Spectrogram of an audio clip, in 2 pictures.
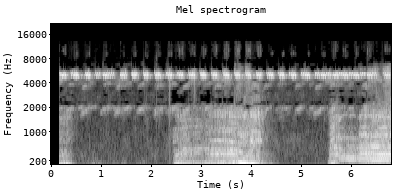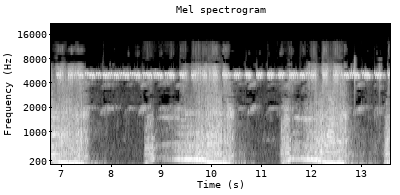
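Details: Male lion captured by a webcam in Africa on 3/04/08, giving four long deep roars about two seconds each that slide downward in pitch, separated by short pauses, over a steady shrill chorus of crickets.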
